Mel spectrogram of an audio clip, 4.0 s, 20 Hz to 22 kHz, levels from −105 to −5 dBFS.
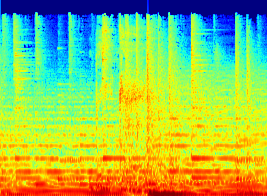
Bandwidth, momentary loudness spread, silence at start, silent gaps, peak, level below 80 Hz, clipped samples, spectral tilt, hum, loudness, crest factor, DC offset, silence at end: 16.5 kHz; 7 LU; 0 s; none; 0 dBFS; -14 dBFS; under 0.1%; -6 dB/octave; none; -13 LUFS; 12 dB; under 0.1%; 0 s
